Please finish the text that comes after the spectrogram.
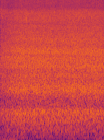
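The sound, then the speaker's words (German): Loud, steady roar of water pouring over the weir on the river Leine, a dense continuous rushing hiss filling the whole clip without a break, unvarying, with no voices. “Das Wasser tost genauso laut wie Autos.”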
